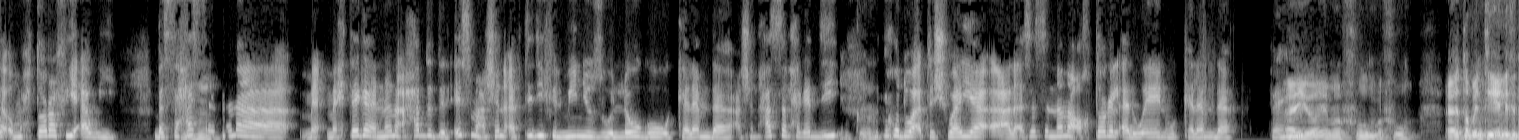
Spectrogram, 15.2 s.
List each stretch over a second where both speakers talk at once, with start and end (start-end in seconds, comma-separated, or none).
none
